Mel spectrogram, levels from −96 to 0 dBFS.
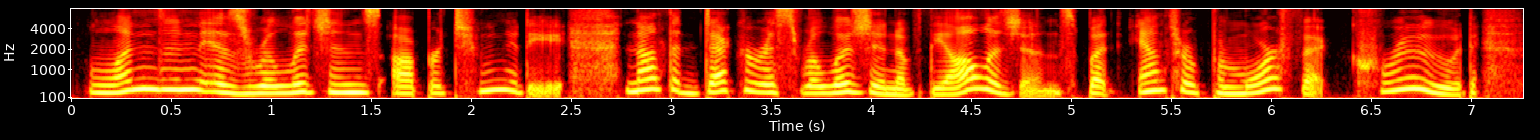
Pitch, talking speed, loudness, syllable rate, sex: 265 Hz, 100 wpm, -15 LUFS, 5.0 syllables/s, female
